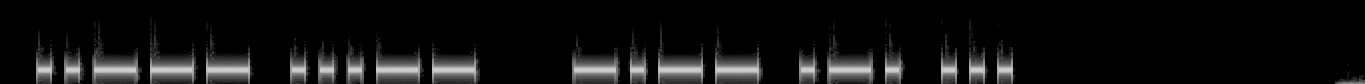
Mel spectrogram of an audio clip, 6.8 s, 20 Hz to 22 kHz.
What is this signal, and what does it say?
Morse code, heard as a keyed tone, about 17 wpm, 700 Hz. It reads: 23 YRS
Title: Practice QSO - Exchange 3 - More Info - 17wpm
